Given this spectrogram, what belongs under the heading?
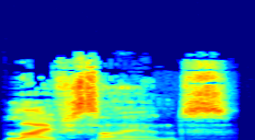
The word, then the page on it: life science: British English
